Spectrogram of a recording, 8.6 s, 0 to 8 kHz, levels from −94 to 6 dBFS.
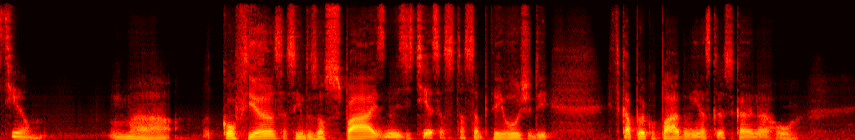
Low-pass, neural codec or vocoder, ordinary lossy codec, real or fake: none; codec, 16 kHz, 0.5 kbps, X-Codec, HuBERT features, trained on LibriSpeech; none; fake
